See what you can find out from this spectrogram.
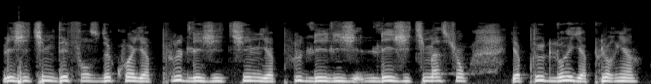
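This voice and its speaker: Man, mellow voice, wary survivor role-play, video game, muffled roomy recording. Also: fairly high pitch, little pitch movement, moderate pace. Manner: speaks in character as a wary survivor. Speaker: player role-playing a zombie apocalypse survivor. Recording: muffled lo-fi mic, roomy echo.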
